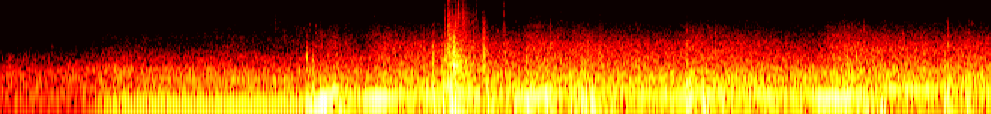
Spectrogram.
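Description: A car engine hums low and steadily, then revs up as the car drives off.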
